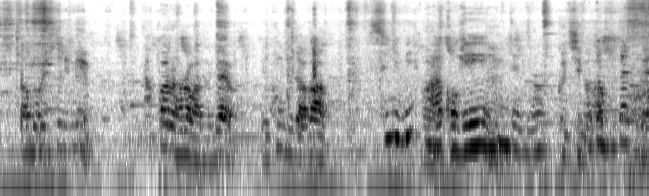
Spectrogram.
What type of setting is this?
restaurant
